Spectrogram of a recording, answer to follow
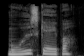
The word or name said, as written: modeskaber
